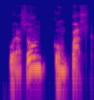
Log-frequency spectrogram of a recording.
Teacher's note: las agudas pues la sílaba tónica está en la última sílaba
